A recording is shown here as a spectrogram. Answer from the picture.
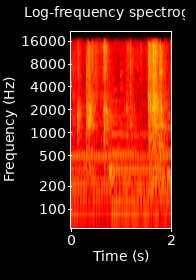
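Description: Background music: a plucked guitar tune over held bass notes, with the bass shifting just before a second in.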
